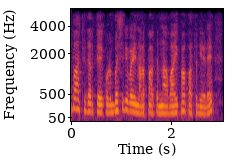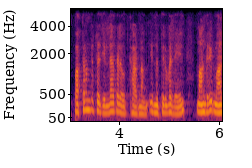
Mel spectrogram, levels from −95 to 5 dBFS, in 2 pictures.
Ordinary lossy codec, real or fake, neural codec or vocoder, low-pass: Opus, 32 kbps; fake; codec, 16 kHz in and 24 kHz out, 2.2 kbps, FireRedTTS-2 codec; 5.4 kHz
